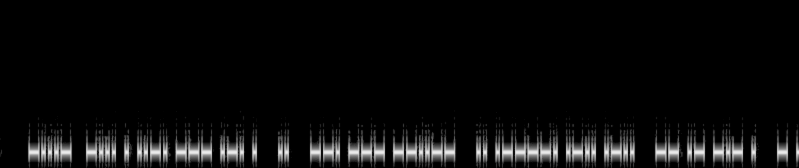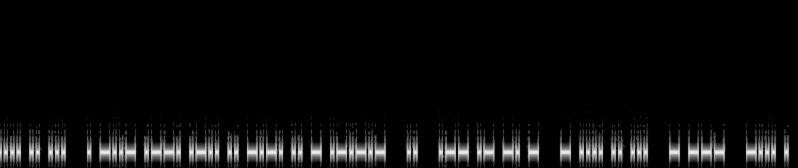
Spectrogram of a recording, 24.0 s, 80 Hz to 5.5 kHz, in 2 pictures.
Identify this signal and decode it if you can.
Morse code, heard as a keyed tone, about 25 wpm, 600 Hz. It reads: <BT> BEFORE I GO, I'LL MAKE THIS EXPLICIT. I WANT THIS TO BE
